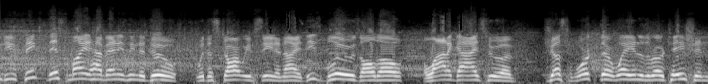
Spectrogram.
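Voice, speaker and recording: A man calling live basketball play-by-play, rattling off names and stats and shouting on big plays. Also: sits high. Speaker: play-by-play commentator. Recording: live gym crowd and court noise. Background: crowd noise and bouncing basketballs.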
